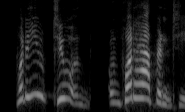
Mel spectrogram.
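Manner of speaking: confused, acted bafflement. Voicing a character reacting to an uncharacteristic smile: in character, baffled. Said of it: "she says that in character".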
